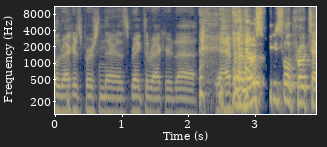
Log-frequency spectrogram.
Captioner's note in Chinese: 笑声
